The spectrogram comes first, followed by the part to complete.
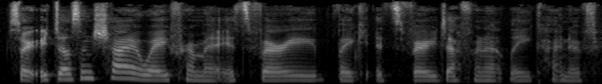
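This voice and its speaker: A woman's voice: lowish voice, fast talker, no room sound. A young woman co-hosting a podcast in casual chat, laughing easily and reading passages aloud. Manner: reads passages with put-on voices, laughs easily. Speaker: podcast co-host.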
